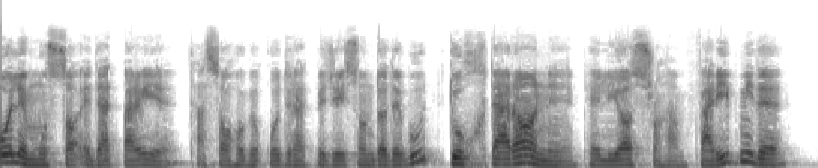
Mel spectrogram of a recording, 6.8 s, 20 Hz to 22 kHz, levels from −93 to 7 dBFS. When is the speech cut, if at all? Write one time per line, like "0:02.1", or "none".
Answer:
0:03.7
